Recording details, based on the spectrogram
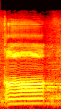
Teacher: الف سے پہلے قاف پر زبر ہے تو اس لیے اس الف مدہ ہوگا، ایک الف یعنی 2 حرکات کے برابر کھینچ کر پڑھیں گے۔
